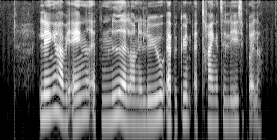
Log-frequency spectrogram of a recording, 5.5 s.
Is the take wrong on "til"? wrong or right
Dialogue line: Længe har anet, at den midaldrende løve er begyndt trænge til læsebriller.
right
